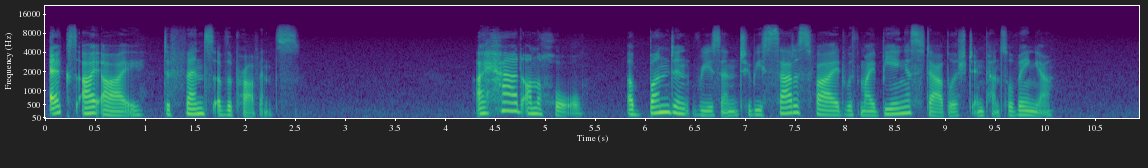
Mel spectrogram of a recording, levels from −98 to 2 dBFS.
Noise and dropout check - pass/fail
pass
